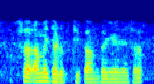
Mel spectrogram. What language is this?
Gujarati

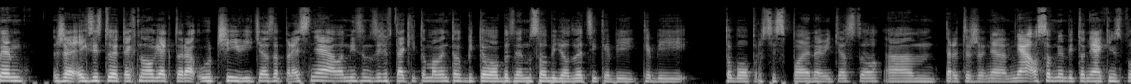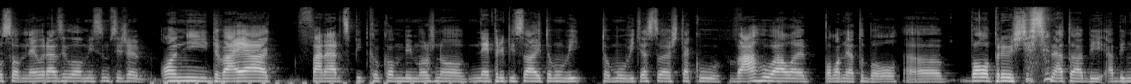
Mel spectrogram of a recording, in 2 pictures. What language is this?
Slovak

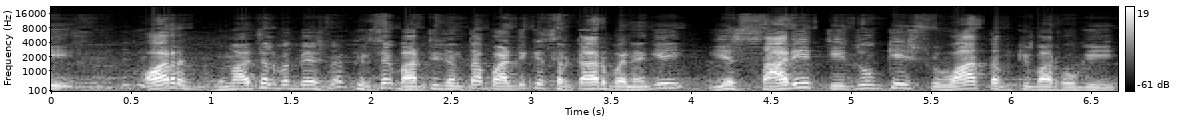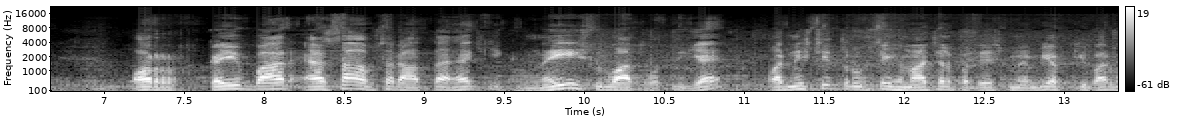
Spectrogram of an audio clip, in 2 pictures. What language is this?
Hindi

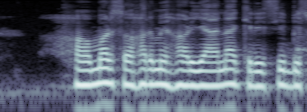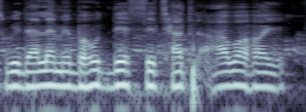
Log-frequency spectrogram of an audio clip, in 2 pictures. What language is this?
Magahi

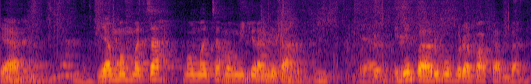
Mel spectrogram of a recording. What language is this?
Indonesian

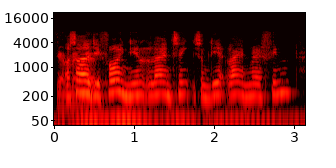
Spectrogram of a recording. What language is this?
Danish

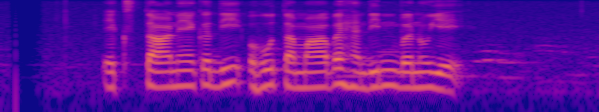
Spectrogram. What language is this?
Sinhala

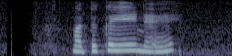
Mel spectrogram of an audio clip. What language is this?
Sinhala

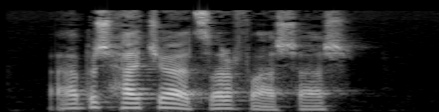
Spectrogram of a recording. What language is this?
Kabardian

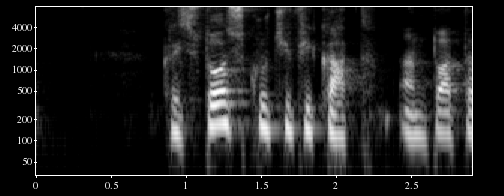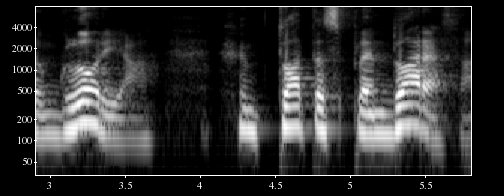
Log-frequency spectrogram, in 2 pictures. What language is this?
Romanian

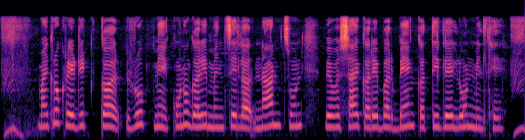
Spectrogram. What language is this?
Chhattisgarhi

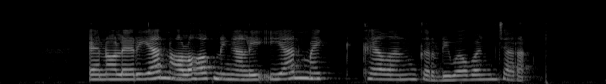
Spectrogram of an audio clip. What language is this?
Sundanese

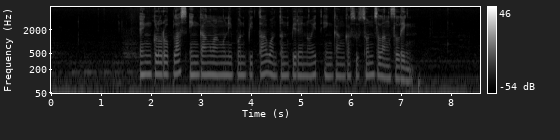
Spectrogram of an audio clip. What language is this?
Javanese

